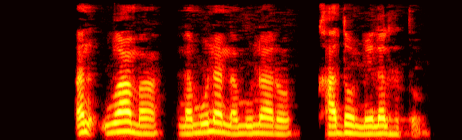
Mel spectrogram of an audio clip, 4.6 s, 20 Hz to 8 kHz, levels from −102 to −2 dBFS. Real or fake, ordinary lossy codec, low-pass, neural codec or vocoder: real; AAC, 32 kbps; 7.2 kHz; none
